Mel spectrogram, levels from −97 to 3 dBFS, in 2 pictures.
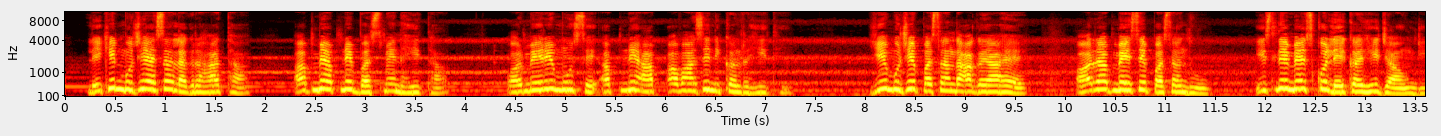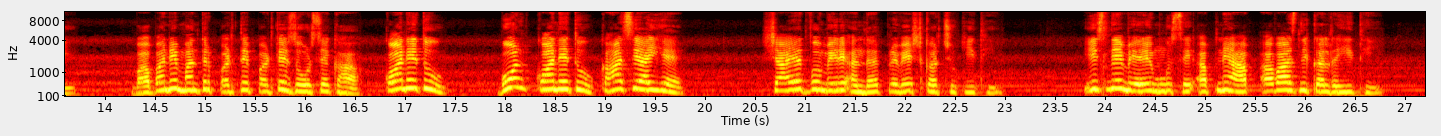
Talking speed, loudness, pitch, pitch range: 170 wpm, -20 LUFS, 230 Hz, 195-265 Hz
